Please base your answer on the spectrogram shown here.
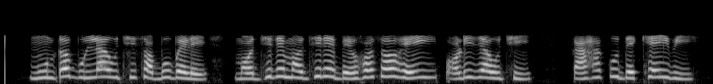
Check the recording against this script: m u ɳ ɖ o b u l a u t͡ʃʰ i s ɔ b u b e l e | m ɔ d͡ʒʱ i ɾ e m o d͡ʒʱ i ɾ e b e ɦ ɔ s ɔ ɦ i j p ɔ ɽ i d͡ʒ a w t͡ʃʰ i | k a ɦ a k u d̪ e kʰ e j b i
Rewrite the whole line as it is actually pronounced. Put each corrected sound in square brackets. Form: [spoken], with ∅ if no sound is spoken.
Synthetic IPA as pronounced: m u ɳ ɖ [ɔ] b u l a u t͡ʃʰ i s ɔ b u b e [ɭ] e | m ɔ d͡ʒʱ i ɾ e m [ɔ] d͡ʒʱ i ɾ e b e ɦ ɔ s ɔ ɦ [e] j p ɔ ɽ i d͡ʒ a w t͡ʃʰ i | k a ɦ a k u d̪ e kʰ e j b i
